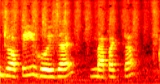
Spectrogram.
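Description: A woman speaking, with her palms rubbing together.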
